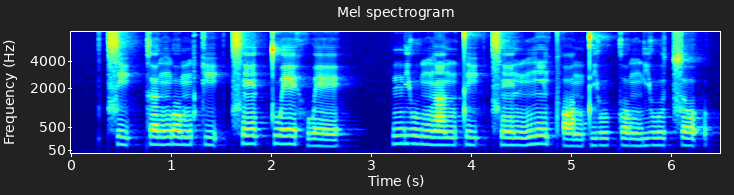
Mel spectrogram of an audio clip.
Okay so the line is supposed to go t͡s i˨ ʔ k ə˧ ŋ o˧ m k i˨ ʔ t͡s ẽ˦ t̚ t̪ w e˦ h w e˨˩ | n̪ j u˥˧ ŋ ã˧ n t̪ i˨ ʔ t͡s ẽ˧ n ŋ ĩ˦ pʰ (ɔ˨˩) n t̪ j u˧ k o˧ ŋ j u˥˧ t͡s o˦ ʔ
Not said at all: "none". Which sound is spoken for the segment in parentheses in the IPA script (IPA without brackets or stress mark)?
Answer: ɔ˨˩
